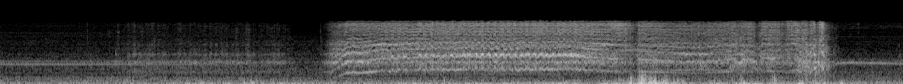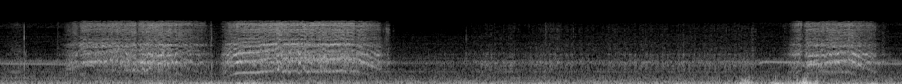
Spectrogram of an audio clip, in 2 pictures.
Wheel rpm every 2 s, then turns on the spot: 10, 40, 160, 160, 40, 100, 70, 20, 40.
0-2 8-10 14-16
